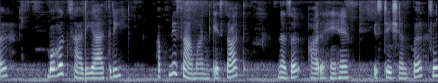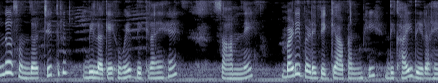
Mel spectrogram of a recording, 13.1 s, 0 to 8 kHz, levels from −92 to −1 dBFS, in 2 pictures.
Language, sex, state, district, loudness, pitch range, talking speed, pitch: Hindi, female, Chhattisgarh, Bastar, -26 LUFS, 180-250 Hz, 135 wpm, 190 Hz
